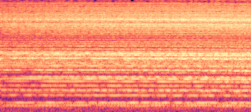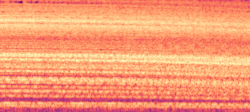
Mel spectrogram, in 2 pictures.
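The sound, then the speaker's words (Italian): A steady, blaring car horn tone played in reverse, swelling in at the start and then holding as a loud, buzzy, harmonically rich drone with no voices over it. “ed ora il suono di un clacson suonato al contrario.”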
